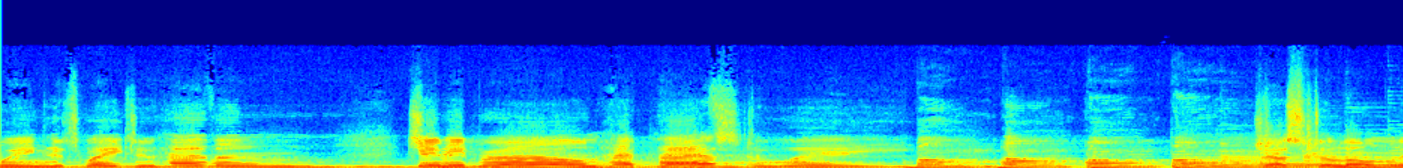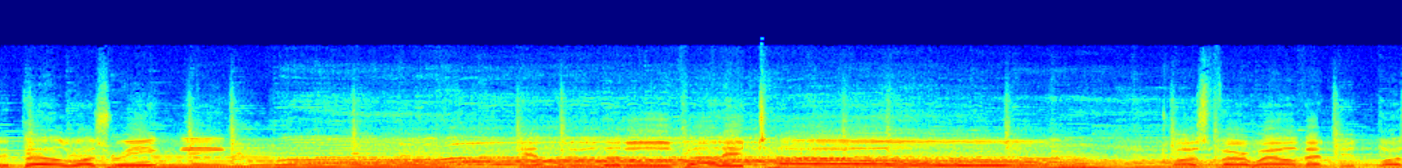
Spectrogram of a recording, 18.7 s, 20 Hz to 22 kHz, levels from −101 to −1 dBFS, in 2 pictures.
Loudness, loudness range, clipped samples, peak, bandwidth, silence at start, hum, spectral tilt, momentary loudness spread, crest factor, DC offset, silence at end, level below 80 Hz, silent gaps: -18 LUFS; 7 LU; under 0.1%; -2 dBFS; 13 kHz; 0 s; none; -6 dB/octave; 9 LU; 16 dB; 0.2%; 0 s; -32 dBFS; none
